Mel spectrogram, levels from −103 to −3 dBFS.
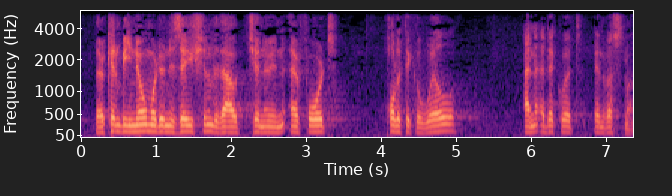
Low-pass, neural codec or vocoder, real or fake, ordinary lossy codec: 5.4 kHz; none; real; none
